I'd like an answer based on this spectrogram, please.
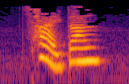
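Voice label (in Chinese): "菜单", Mandarin; chinese flashcards; hsk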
